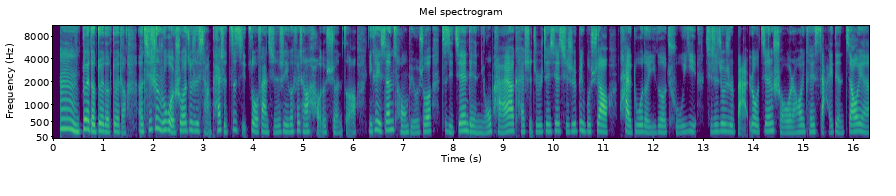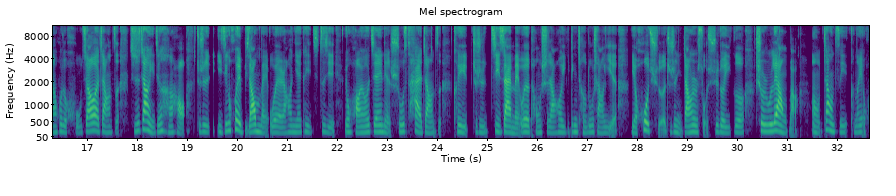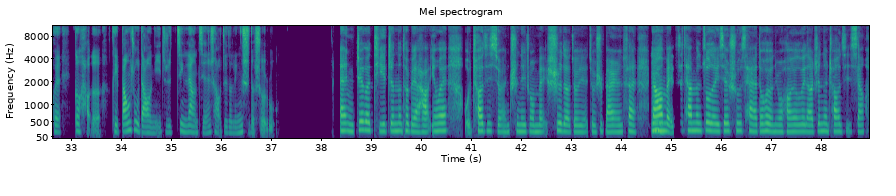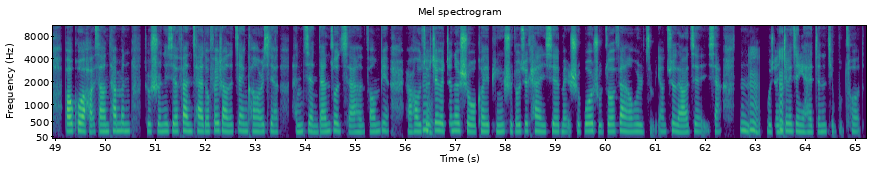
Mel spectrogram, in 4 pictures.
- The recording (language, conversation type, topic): Chinese, advice, 我总是在晚上忍不住吃零食，怎么才能抵抗这种冲动？
- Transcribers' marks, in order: tapping; "博主" said as "播主"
